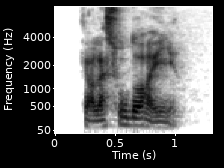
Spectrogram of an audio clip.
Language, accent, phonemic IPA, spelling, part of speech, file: French, France, /fɛʁ la suʁ.d‿ɔ.ʁɛj/, faire la sourde oreille, verb, LL-Q150 (fra)-faire la sourde oreille.wav
- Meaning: to turn a deaf ear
